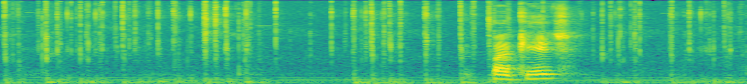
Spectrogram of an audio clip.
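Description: Computer keyboard typing, light irregular clicks of keys in quick bursts, with a short stretch of speech in French partway through.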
